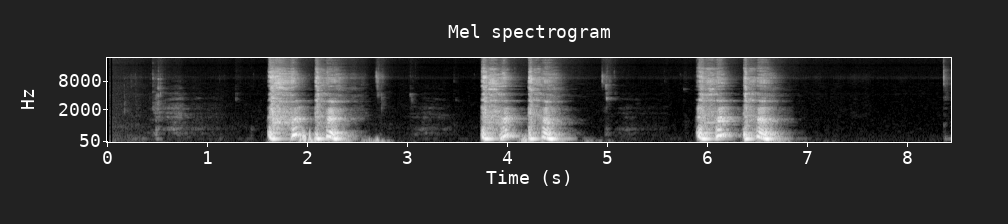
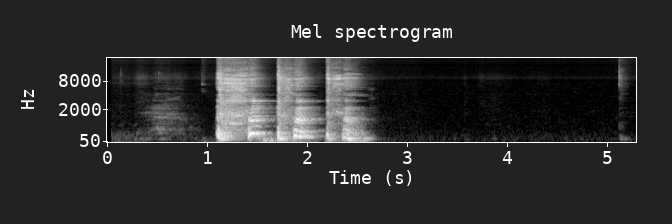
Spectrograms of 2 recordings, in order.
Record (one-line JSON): {"three_cough_length": "8.4 s", "three_cough_amplitude": 32767, "three_cough_signal_mean_std_ratio": 0.39, "cough_length": "5.3 s", "cough_amplitude": 32768, "cough_signal_mean_std_ratio": 0.36, "survey_phase": "beta (2021-08-13 to 2022-03-07)", "age": "65+", "gender": "Male", "wearing_mask": "No", "symptom_none": true, "smoker_status": "Ex-smoker", "respiratory_condition_asthma": false, "respiratory_condition_other": false, "recruitment_source": "REACT", "submission_delay": "3 days", "covid_test_result": "Negative", "covid_test_method": "RT-qPCR"}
